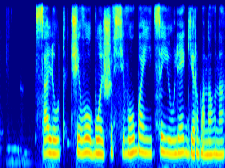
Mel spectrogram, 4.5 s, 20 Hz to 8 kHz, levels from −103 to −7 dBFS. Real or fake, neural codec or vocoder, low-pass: fake; codec, 16 kHz, 4 kbps, X-Codec, HuBERT features, trained on balanced general audio; 7.2 kHz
